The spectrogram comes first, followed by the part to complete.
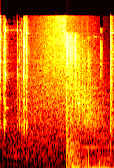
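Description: Edited-in sound effects over a music track: a few sharp hits, then a swelling hiss that breaks into a loud, deep beat after about a second.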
